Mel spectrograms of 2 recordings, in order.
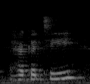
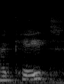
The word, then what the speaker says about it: Hecate: the moon and the great mother sacred to hecate or hakkate or hakkat i've heard so many different pronunciations um the mistress of the crossroad the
